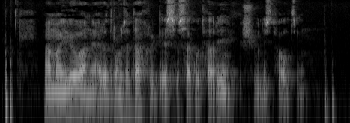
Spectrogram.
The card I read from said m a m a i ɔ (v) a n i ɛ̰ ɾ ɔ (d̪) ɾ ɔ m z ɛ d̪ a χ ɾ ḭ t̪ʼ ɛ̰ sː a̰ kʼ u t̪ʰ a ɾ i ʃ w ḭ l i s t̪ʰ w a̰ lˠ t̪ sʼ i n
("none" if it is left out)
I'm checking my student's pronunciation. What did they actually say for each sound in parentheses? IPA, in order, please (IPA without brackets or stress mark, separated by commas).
v, d̪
